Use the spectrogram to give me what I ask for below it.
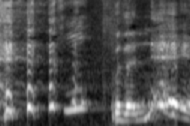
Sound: laughing

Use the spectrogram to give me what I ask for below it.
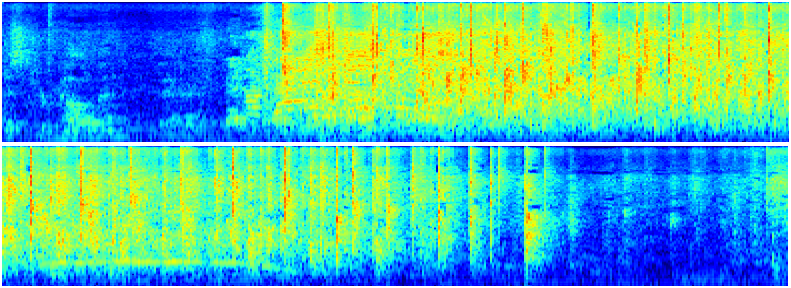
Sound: audience cheers and applauds

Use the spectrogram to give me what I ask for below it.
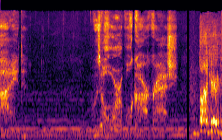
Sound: whispering; still whispering

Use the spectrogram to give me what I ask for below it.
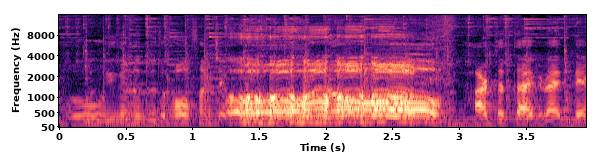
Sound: laughing

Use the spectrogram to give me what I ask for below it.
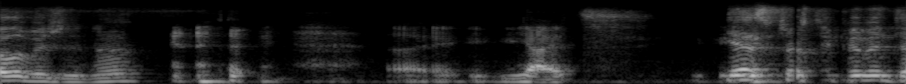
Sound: laughter

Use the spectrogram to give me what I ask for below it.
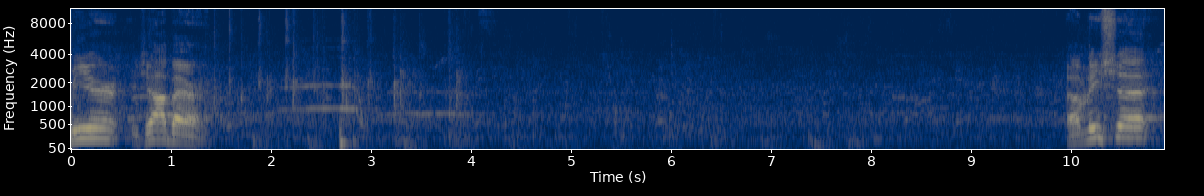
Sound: applause

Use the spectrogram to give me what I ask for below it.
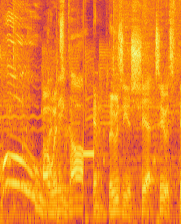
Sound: beep

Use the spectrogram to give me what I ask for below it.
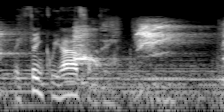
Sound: raptor Squeals and Hisses

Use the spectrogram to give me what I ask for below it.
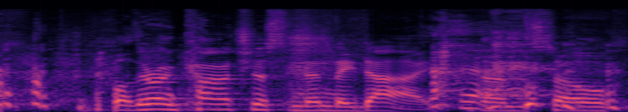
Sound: others laugh

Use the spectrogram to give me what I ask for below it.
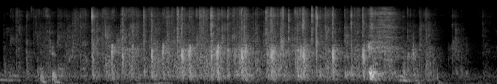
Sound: congregation claps

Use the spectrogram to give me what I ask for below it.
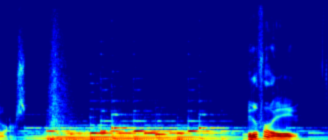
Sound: transition whooshing

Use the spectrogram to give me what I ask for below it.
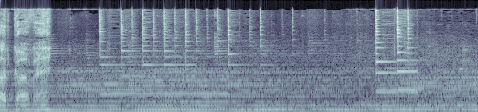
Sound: phone rings

